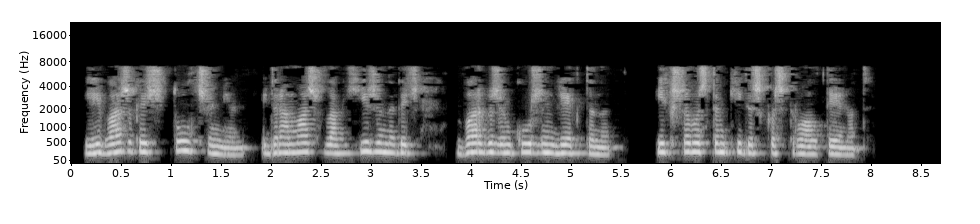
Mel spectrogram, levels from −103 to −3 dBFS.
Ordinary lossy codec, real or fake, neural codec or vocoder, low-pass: MP3, 32 kbps; fake; codec, 16 kHz, 4.8 kbps, FACodec; 7.2 kHz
